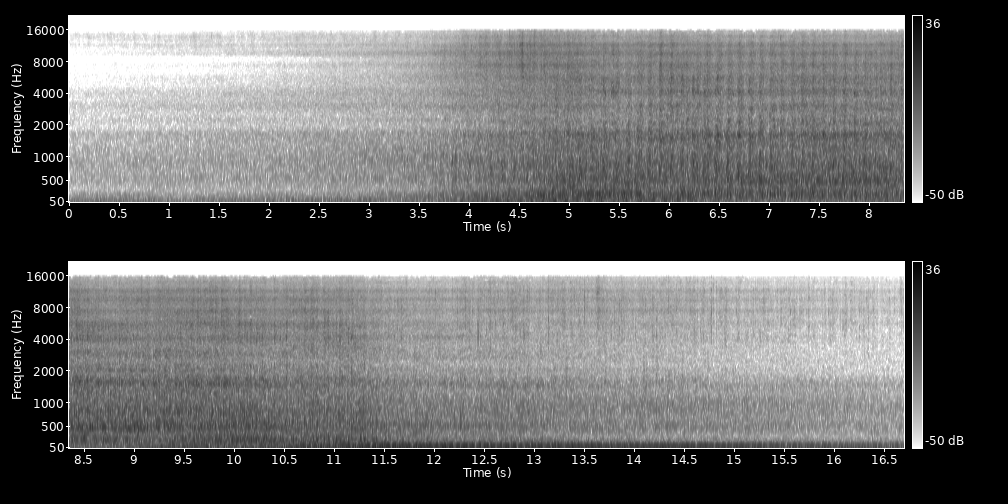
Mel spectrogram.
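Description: MBTA diesel commuter rail train passing close by. The rushing noise of wheels on rails rises sharply about four seconds in, a deep engine drone takes over in the second half, and the sound fades near the end as the train moves away.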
